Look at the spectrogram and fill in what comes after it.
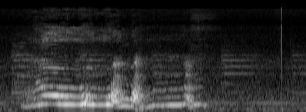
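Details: Dog belting out multiple howls in tune with church bells ringing next door: a rising howl swelling into wavering, bending notes over about four seconds, then a fading bell tone and a sharp click.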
